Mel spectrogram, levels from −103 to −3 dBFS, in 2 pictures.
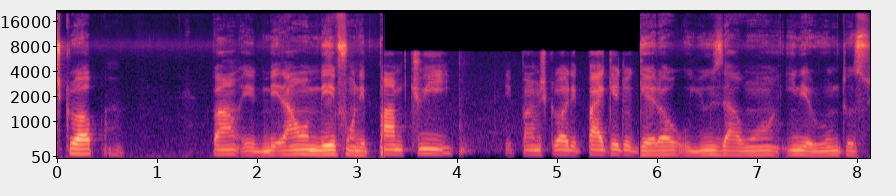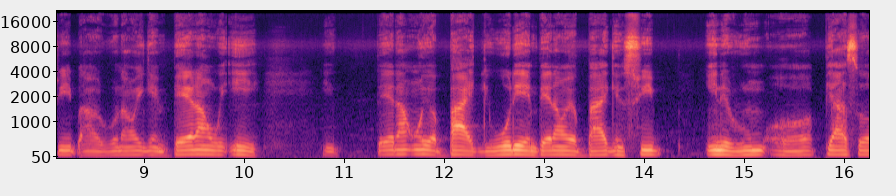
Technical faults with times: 3.25-5.84 input switched to a poorer device

